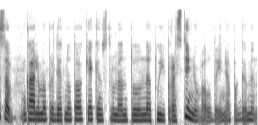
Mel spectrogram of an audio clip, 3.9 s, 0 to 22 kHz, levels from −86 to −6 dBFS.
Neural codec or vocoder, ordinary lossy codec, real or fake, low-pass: none; Opus, 16 kbps; real; 14.4 kHz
